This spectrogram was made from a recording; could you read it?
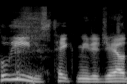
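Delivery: mock desperate pleading tone. Retelling begging a cop to take them to jail: imitating own desperate plea. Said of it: "and I'm desperate".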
